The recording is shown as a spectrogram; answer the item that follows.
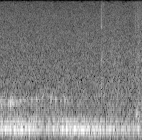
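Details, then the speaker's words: Hungry adult woman before lunch: low, continuous gurgling rumble with a steady groaning tone, loud stomach growling (borborygmi). "i'm using it for the first time boom my stomach's really rumbling i'm really hungry"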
